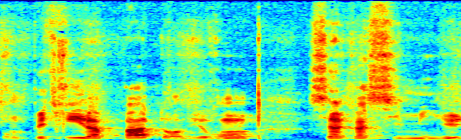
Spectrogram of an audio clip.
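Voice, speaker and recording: Fairly even intonation from a man, with light noise in the background. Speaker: presenter. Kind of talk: cooking tutorial. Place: kitchen.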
